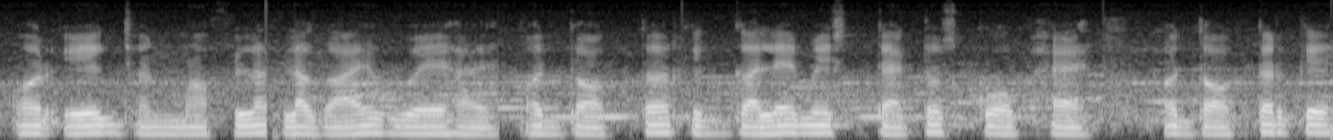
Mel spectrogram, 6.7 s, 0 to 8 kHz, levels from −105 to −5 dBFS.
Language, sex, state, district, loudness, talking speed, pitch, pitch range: Hindi, male, Uttar Pradesh, Jalaun, -25 LUFS, 160 wpm, 105 Hz, 100-115 Hz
